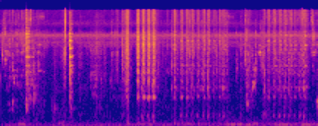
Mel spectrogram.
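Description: Liquid pours and trickles into a glass beaker.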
